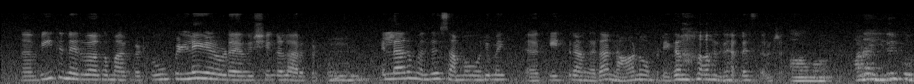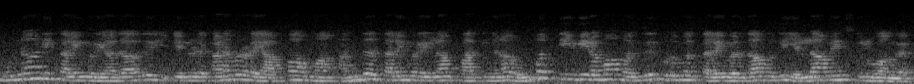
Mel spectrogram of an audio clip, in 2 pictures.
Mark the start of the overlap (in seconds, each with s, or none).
none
